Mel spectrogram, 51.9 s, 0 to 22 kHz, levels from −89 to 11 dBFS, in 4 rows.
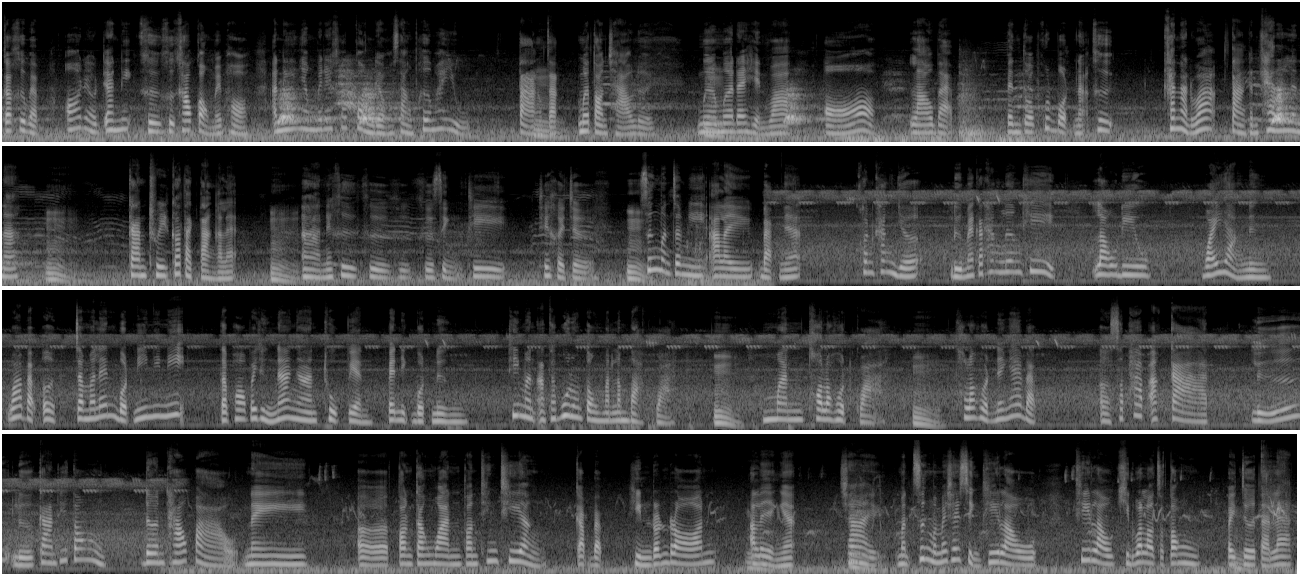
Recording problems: animal sounds; loud; throughout; 9 dB below the speech

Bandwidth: 18.5 kHz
